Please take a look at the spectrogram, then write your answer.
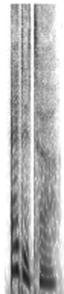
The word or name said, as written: editor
